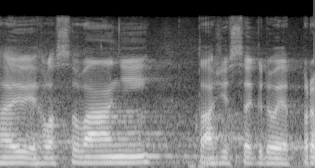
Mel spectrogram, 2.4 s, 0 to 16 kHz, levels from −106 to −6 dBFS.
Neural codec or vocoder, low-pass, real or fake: none; 10.8 kHz; real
